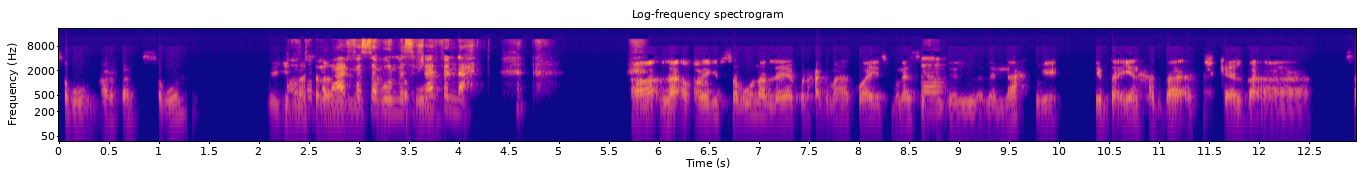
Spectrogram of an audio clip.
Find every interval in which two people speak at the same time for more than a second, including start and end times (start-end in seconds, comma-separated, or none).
2.3-3.9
